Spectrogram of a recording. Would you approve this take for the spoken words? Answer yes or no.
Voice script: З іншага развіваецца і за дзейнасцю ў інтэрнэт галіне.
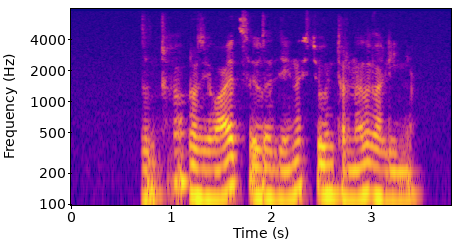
yes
